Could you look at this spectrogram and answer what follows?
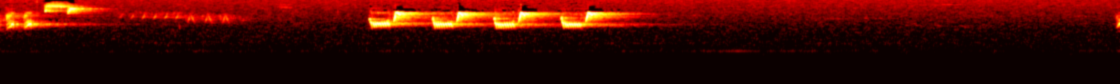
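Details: Song thrush opening with a high whistled phrase and soft trill, then after a pause repeating one bright two-note phrase four times, followed by quiet.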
